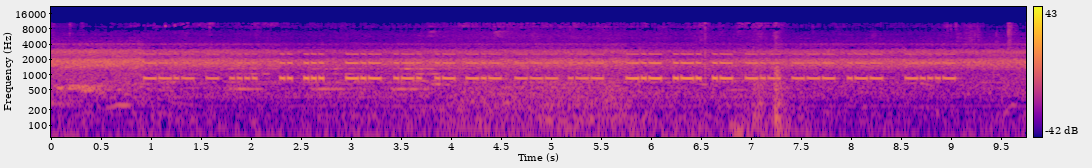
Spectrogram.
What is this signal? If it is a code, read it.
Morse code, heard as a keyed tone, hand-sent with a paddle, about 32 wpm, 840 Hz, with radio static and the noise inside a subway train. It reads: QTH IS KRAKOW KRAKOW <BT>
